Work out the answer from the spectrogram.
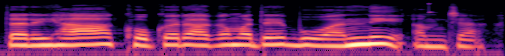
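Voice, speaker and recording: A woman's voice: mid-range voice, level tone, moderate pace, darkish tone, clean tone, no echo. A woman, a classical vocalist speaking as an interview guest in a studio. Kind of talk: conversational interview. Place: recording studio.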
